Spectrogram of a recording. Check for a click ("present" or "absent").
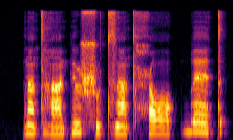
absent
